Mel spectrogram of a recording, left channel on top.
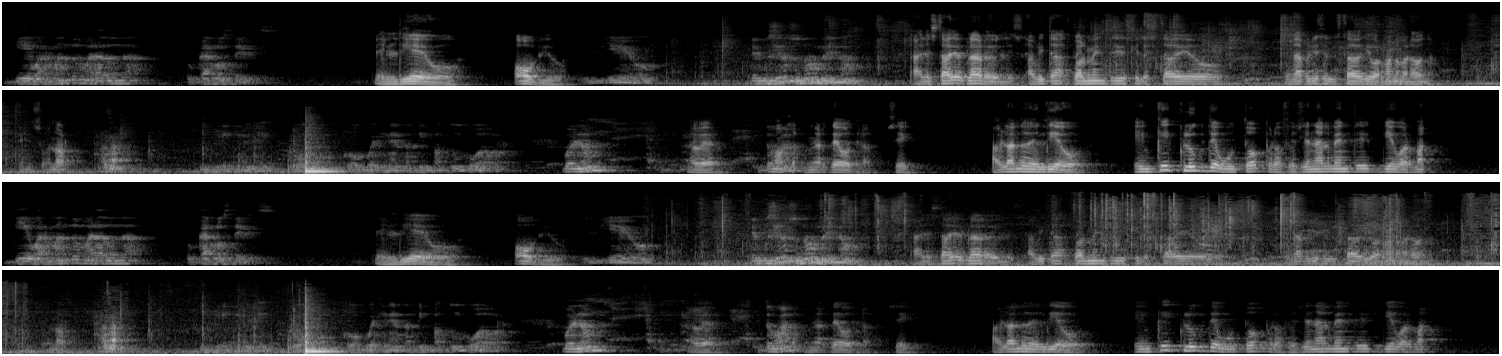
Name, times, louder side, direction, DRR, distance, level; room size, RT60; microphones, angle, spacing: voice 1, 0.0-1.4 1.8-2.7 5.8-6.5 7.5-8.5 16.9-20.0 20.6-21.0 22.6-22.9, equal, 35° right, 1.4 m, -33 dB
voice 2, 3.7-4.6 5.1-5.6 9.1-12.3 12.8-14.3 15.1-15.8 21.8-22.2 22.7-24.1 24.9-25.8 26.3-29.2, left 5 dB, 60° left, 0.3 m, -27 dB
sound 1, 6.4-18.8, right 2 dB, 80° right, 0.5 m, -32 dB
Cough, 10.4-19.6 20.2-24.1, right 2 dB, 60° right, 1.3 m, -52 dB
8.2 x 5.1 x 3.9 m
head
